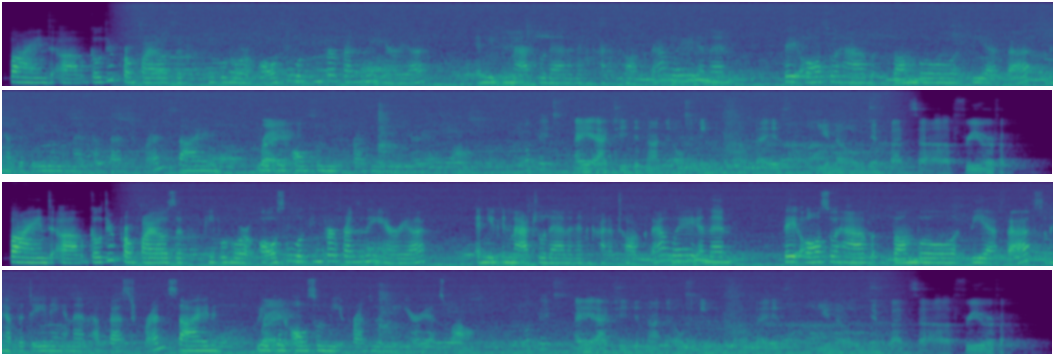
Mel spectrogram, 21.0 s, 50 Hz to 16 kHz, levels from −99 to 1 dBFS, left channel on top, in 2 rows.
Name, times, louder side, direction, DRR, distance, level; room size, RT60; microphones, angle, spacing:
voice 1, 0.1-4.2 4.7-7.3 7.8-12.7 13.0-15.2, right 5 dB, 45° right, 15 dB, 0.4 m, -32 dB
sound 1, 1.1-19.7, left 1 dB, 70° left, 1.7 m, -39 dB
voice 2, 4.9-5.3 13.1-13.5 15.7-20.5, left 2 dB, 20° left, 10 dB, 0.5 m, -40 dB
9.1 x 5.9 x 4.5 m, 0.86 s
head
